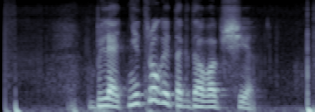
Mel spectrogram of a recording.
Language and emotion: Russian, angry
